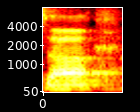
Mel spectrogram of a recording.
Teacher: سین حروف صفیریہ میں سے ہے، سیٹی کی آواز دے کر کے پڑھیں گے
